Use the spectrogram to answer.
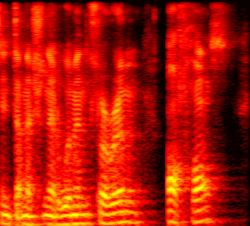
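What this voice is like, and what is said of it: Atrocious English accent. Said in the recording (French): “mon accent atroce”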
